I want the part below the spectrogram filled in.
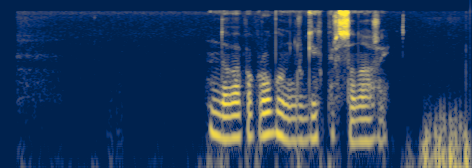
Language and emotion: Russian, neutral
